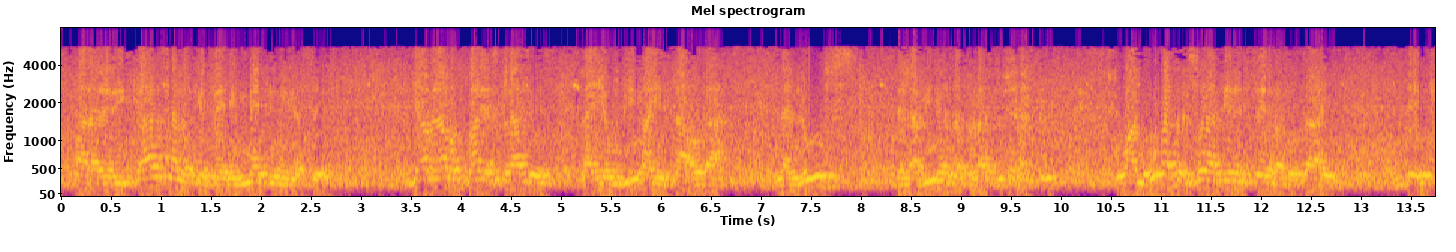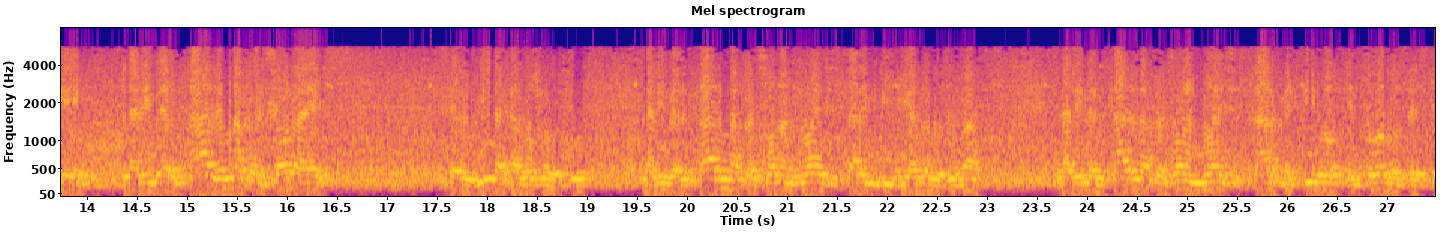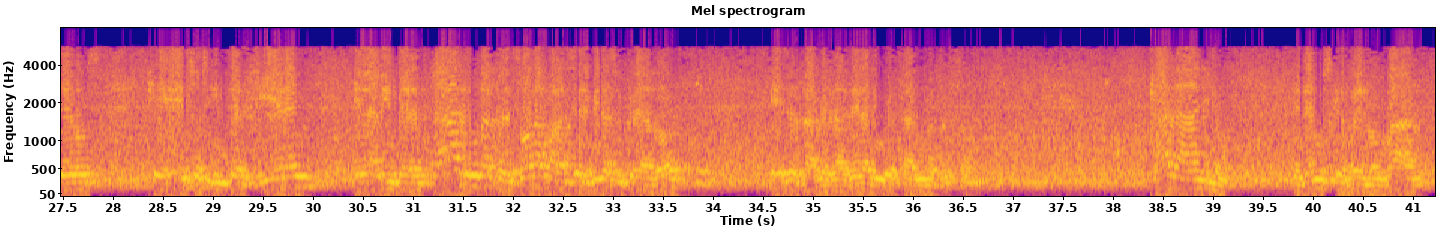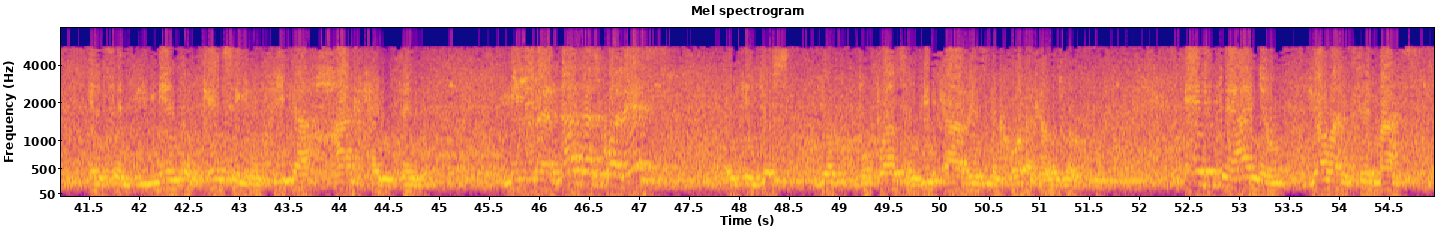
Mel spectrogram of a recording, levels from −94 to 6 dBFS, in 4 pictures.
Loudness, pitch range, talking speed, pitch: -6 LUFS, 110-130 Hz, 135 wpm, 125 Hz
